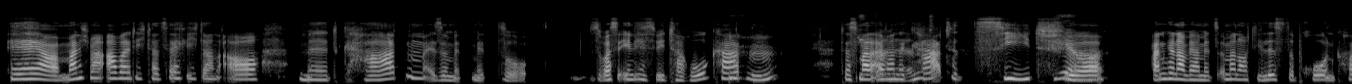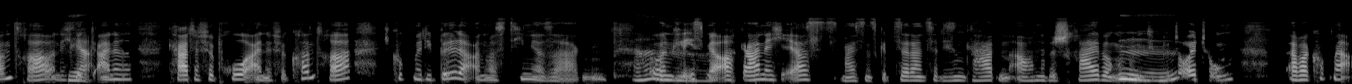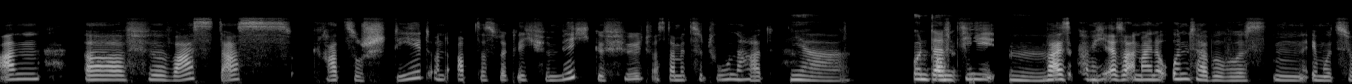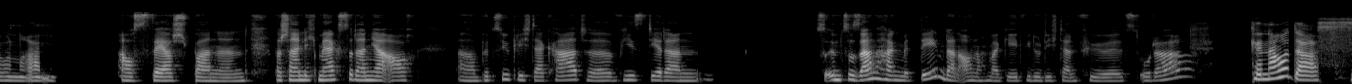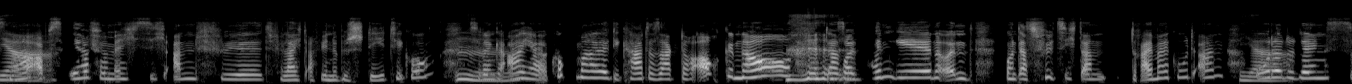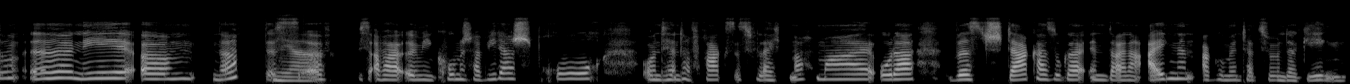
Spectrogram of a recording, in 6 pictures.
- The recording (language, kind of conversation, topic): German, podcast, Was tust du, wenn Kopf und Bauch unterschiedlicher Meinung sind?
- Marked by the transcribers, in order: other background noise; drawn out: "Ah"; tapping; distorted speech; chuckle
